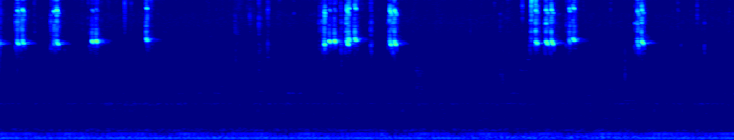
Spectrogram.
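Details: Crickets chirping: short high pulsed chirps in loose bursts, some doubled, with gaps of a second or more between groups, over a steady low hum.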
